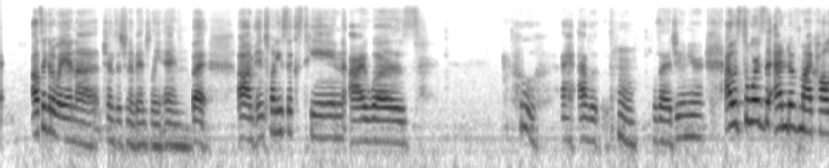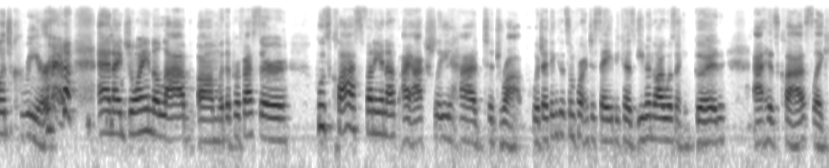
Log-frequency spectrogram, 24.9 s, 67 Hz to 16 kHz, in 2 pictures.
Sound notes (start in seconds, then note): 13.1 laughter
